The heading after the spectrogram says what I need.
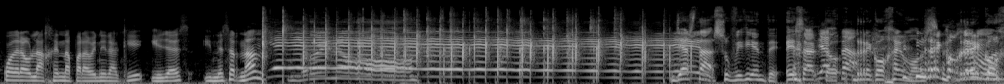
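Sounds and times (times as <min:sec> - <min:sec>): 
speech: 0:00.0 - 0:03.1, 0:06.7 - 0:10.0
a few people clapping: 0:02.6 - 0:07.2
laughter: 0:09.0 - 0:10.0.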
